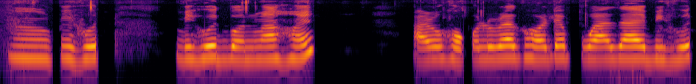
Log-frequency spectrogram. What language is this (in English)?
Assamese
